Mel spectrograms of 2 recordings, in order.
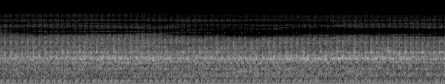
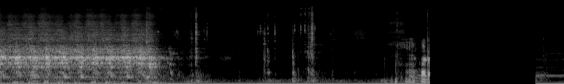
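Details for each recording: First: Mitsubishi Mirage automatic, previously cranking with no start, settles into a steady even idle with no misses or knocks after relays and spark plugs were replaced and a rusted clip at a water-soaked cylinder head was found. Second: Mitsubishi Mirage automatic, spark plug already replaced: repeated starter cranking bursts with pauses, engine never catches; no gasoline comes out at the fuel line with key on/off, so there is no fuel delivery and the fuel pump is being checked.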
